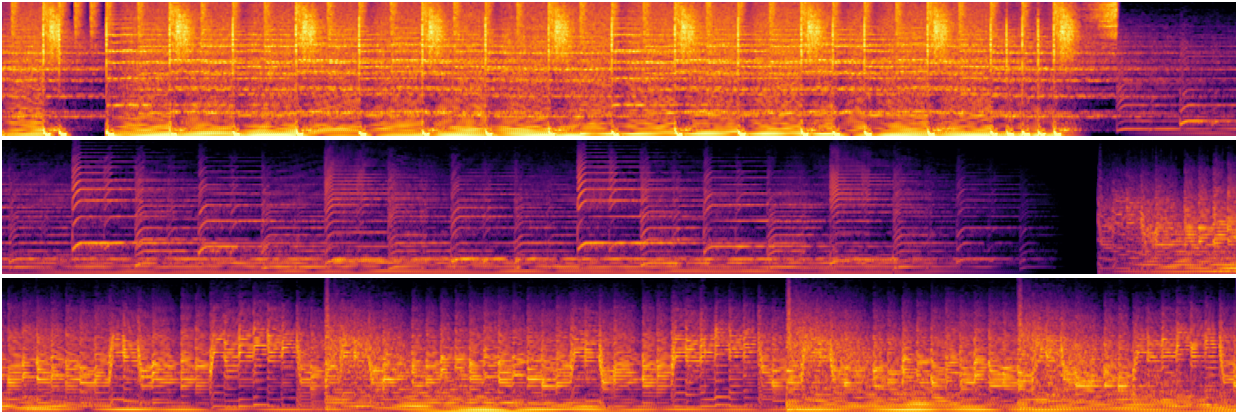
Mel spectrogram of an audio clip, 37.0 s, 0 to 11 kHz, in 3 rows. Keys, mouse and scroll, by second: 0.7 click, 2.1 ctrl+g, 2.5 Tab, 3.0 click, 3.4 click, 4.0 click, 4.3-7.0 middle drag, 8.3 click, 9.1 click, 9.3 x, 10.0 drag, 11.2 click, 11.4 scroll down 3, 11.6-12.3 middle drag, 12.3-12.7 scroll up 6, 12.7 middle click, 13.4 click, 13.9 click, 14.5 click, 15.9 click, 16.8 click, 17.7-19.2 drag, 19.4-19.8 middle drag, 19.8 scroll up 4, 20.2-21.0 shift+middle drag, 21.0 click, 21.8-24.0 middle drag, 24.0-27.2 drag, 31.2-32.7 drag, 33.2 click, 33.5-34.6 drag, 34.6 KP_1.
